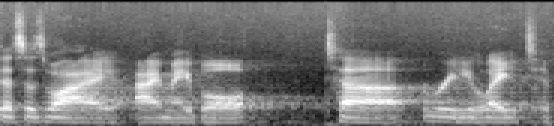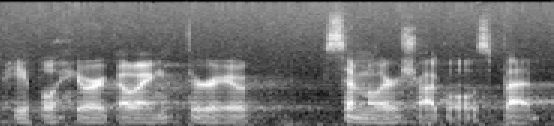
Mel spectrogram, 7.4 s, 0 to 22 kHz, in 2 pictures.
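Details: Childhood apraxia of speech in a 26-year-old man, diagnosed at age 5, nonspeaking until age 5, treated with speech therapy five times a week.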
